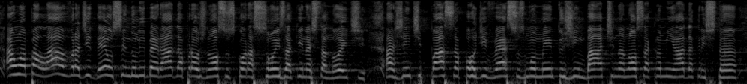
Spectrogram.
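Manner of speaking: loud, impassioned preaching over music; preaching at full force. Acted. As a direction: build the fire of a revival sermon, stretching key words. Pastor preaching to congregation. (pregação inflamada e forte)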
